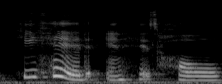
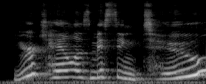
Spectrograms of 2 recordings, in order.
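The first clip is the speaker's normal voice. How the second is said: crying out; 5 semitones higher, 4 dB louder than usual. Acted. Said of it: "cried little lizard".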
